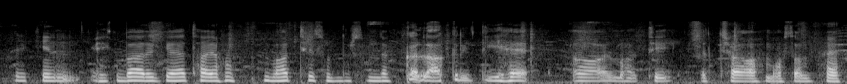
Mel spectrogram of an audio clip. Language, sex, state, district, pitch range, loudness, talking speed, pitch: Chhattisgarhi, male, Chhattisgarh, Sarguja, 145-175 Hz, -18 LUFS, 115 wpm, 165 Hz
